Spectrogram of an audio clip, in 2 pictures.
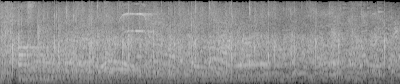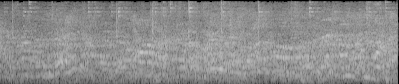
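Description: A crowd of adults and children chatter in a large echoing hall.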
